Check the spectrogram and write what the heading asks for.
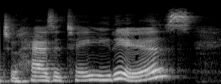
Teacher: O T final do hesitate tá ligado no is com som de rarara, porque o E final não é pronunciado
